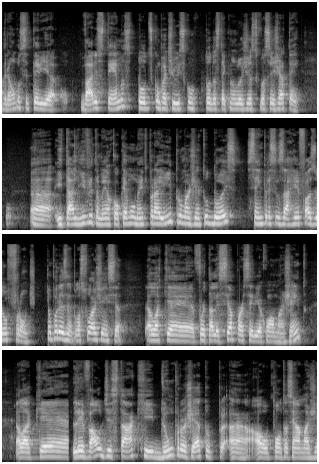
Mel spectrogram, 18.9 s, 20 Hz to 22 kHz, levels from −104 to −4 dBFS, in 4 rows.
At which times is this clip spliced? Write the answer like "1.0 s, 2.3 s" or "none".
9.9 s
